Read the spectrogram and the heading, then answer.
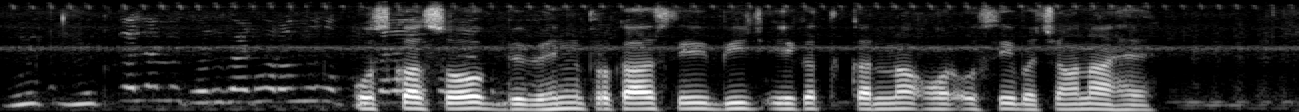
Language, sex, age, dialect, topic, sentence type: Hindi, male, 18-24, Kanauji Braj Bhasha, agriculture, statement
